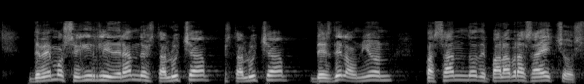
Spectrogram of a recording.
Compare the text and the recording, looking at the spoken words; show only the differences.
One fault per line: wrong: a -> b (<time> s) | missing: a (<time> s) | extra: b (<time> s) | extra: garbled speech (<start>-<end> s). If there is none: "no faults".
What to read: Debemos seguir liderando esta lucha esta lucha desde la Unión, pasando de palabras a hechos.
no faults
